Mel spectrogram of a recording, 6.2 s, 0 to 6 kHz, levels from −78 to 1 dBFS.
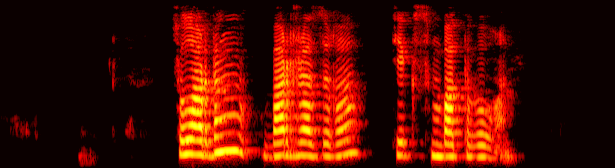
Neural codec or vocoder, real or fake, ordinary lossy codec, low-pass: none; real; none; 5.4 kHz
